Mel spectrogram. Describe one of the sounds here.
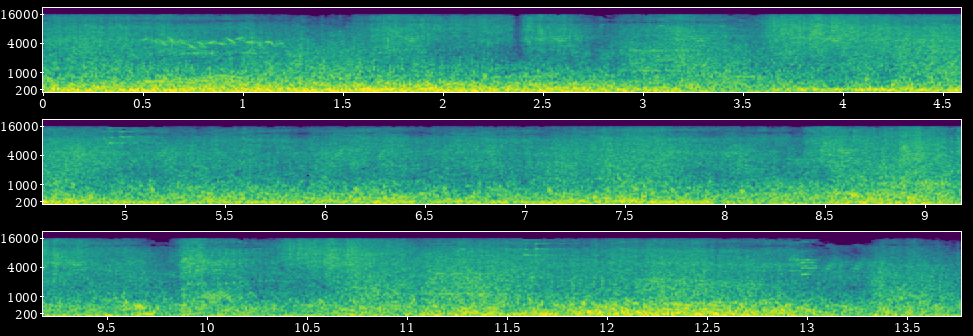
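Explosions and fiery blasts crackle in a noisy battle.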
